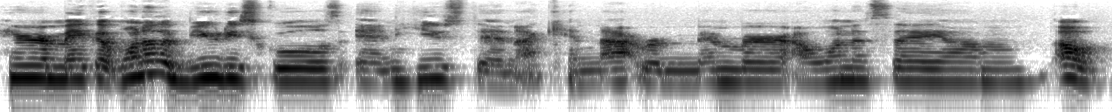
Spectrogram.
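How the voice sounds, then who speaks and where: A woman's voice: lowish voice, steady tone, normal speed. A young adult woman, a podcast guest, telling a story in casual chat, acting out the voices of the people she quotes and laughing often.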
